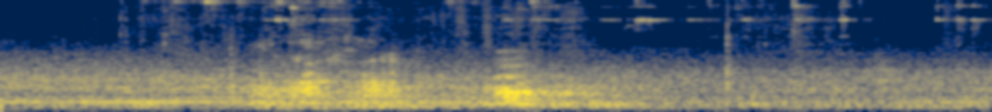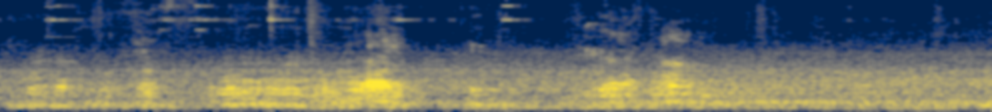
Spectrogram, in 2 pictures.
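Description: Dogs bark sharply now and then.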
